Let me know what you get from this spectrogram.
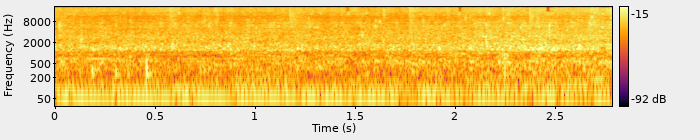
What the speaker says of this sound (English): So the creek literally just flows underground under these trees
